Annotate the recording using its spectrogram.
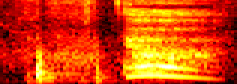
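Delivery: short excited intake of breath; quick, pleased gasp; delighted gasp. Real, not acted. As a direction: gasp at a happy discovery. Spotting a Halloween book.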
